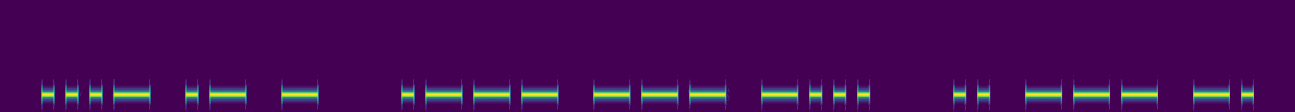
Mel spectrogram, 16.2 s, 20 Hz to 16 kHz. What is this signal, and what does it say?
Morse code, heard as a keyed tone, about 8 wpm, 600 Hz. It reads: VAT JOB ION
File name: Korte ord DK 8wpm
